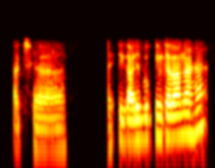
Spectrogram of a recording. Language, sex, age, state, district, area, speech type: Urdu, female, 18-30, Bihar, Gaya, urban, conversation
